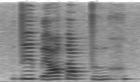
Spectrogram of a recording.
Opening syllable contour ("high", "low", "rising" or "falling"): high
